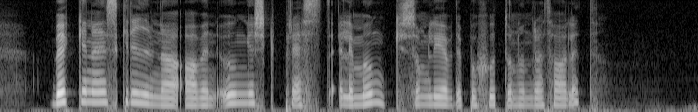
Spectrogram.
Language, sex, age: Swedish, female, 26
